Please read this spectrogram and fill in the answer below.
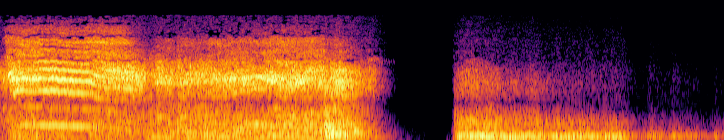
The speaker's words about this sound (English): Inspector, the door is closing. We will be trapped to die. No! Stop! Don't close the door. We can't get out. We'll die.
